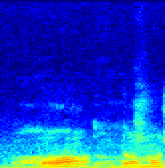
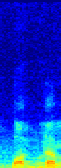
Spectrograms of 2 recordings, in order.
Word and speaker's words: পদ্মা: উদাহরণস্বরূপ পদ্মা, প দম সংযুক্ত আকার, অথচ আমরা পদ্মা বলি, পদ্মা বলি না। মটা লিখায় আসবে কিন্তু উচ্চারণে আসবে না।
